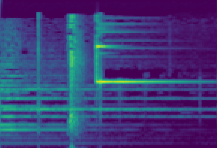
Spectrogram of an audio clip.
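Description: Subscribe-animation sound effects over the fading held chord of the closing theme music: a mouse click, a short swoosh, then a bright bell ding about a second in that rings out and dies away.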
